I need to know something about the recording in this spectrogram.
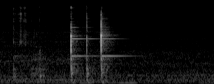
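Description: A small plastic spoon stirring a thick clay face-mask paste in a glass bowl, with a few soft scrapes and then three quick clinks against the glass, each followed by a brief ring, the last the loudest.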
